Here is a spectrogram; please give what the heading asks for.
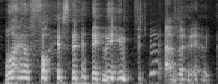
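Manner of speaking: high, loud outburst breaking into laughter; retold raging. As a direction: replay your rage, half laughing. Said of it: "I just start raging again".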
